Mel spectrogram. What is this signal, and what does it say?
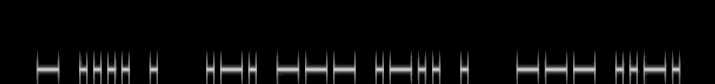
Morse code, heard as a keyed tone, about 17 wpm, 700 Hz. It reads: THE ROLE OF
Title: Sets of 3 Words 17wpm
